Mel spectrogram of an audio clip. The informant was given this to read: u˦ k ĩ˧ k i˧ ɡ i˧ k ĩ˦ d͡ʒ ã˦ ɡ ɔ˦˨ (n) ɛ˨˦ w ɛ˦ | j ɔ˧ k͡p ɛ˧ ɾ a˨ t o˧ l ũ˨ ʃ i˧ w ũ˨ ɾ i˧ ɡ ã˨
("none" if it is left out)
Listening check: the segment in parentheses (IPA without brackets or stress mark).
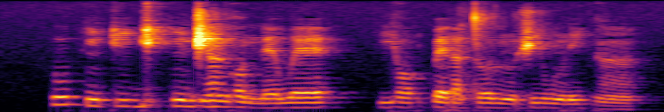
n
